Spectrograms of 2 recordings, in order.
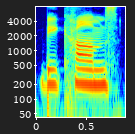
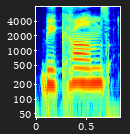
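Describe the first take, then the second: Both takes have the same delivery.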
